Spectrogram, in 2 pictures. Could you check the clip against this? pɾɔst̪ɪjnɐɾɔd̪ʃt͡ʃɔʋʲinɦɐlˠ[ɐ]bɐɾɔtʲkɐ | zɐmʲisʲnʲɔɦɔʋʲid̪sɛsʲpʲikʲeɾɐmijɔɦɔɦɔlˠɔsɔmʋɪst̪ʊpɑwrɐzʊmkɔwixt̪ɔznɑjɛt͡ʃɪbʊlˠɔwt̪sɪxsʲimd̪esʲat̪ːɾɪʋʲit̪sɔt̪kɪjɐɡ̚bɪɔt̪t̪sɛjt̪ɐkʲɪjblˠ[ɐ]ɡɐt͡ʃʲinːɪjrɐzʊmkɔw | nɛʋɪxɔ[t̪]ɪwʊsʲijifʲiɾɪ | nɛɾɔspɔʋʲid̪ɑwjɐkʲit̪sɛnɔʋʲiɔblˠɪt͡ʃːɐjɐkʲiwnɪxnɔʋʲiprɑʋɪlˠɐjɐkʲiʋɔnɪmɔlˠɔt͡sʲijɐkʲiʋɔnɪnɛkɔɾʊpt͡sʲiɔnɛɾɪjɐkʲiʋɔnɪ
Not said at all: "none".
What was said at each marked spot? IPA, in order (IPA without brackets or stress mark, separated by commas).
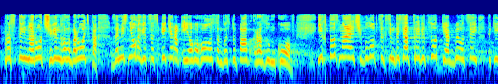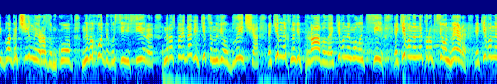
ɐ, ɐ, d̪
